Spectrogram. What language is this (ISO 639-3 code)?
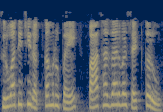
mar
